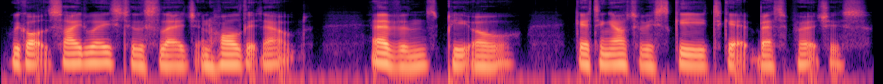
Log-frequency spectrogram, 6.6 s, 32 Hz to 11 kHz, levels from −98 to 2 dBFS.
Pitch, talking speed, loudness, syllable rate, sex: 125 Hz, 200 wpm, -20 LUFS, 5.8 syllables/s, male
